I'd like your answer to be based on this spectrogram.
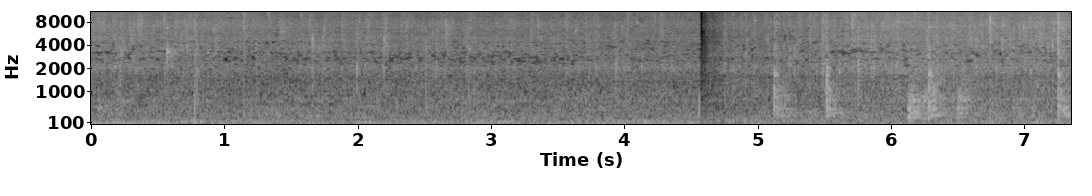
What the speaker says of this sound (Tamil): ஆயில் ஆட் பண்ணி ஆனியன் ஆட் பண்ணியிருக்கேன்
